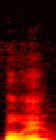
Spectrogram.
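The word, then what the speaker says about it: moe: pronounce moa.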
